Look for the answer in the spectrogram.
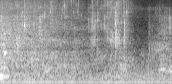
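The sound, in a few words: water poured into cooking pot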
